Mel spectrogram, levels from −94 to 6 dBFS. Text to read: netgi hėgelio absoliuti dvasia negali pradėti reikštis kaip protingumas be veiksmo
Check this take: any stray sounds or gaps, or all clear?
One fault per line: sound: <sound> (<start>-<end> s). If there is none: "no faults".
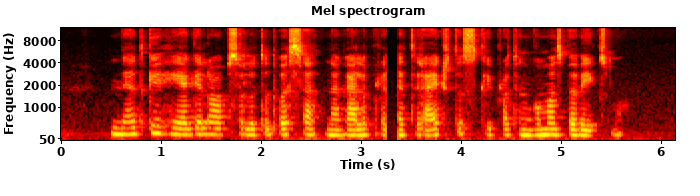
sound: dropout (3.2-3.4 s)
